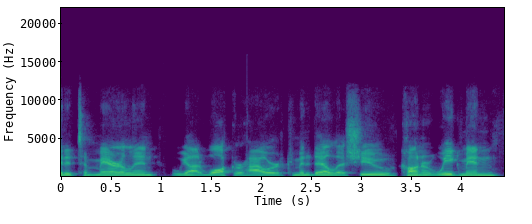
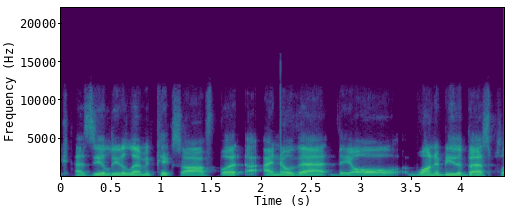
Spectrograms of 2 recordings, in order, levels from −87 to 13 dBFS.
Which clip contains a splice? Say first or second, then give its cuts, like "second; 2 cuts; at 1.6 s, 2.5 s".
first; 2 cuts; at 1.0 s, 3.4 s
